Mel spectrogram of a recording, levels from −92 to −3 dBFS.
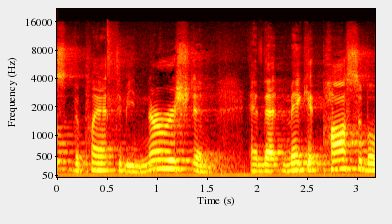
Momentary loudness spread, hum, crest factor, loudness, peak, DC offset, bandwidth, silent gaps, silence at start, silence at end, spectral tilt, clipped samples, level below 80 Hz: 9 LU; none; 18 dB; -21 LUFS; -4 dBFS; under 0.1%; 16.5 kHz; none; 0 s; 0 s; -5 dB/octave; under 0.1%; -40 dBFS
